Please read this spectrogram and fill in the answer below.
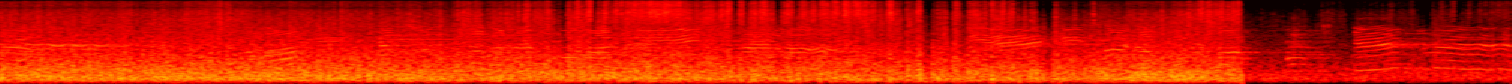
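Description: Strong wind buffeting the microphone: a loud, dense rushing roar that cuts off abruptly about eight seconds in.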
